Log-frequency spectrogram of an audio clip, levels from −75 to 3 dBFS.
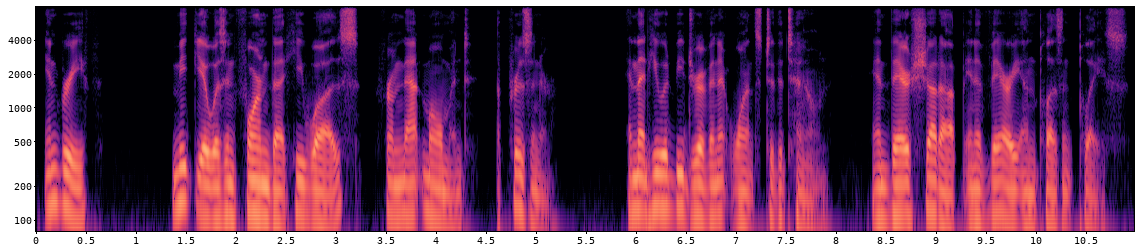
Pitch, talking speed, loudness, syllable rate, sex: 95 Hz, 180 wpm, -19 LUFS, 5.1 syllables/s, male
